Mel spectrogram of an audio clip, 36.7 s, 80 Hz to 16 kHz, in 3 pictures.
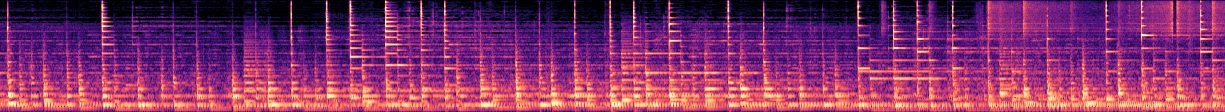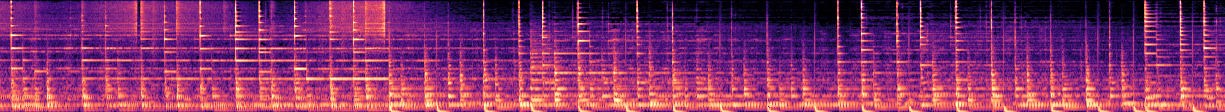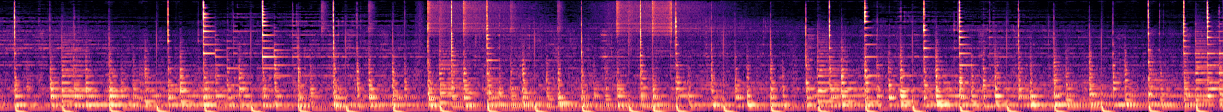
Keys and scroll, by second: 3.3 ], 4.3 ], 4.8 ], 9.2 [, 9.4 ], 10.5 ], 11.9 ], 13.1 ], 13.4 Delete, 23.5 ], 26.5 ], 27.9 ], 34.2 4.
